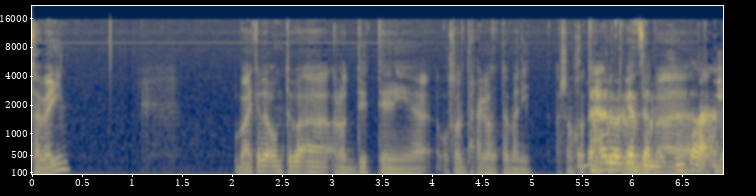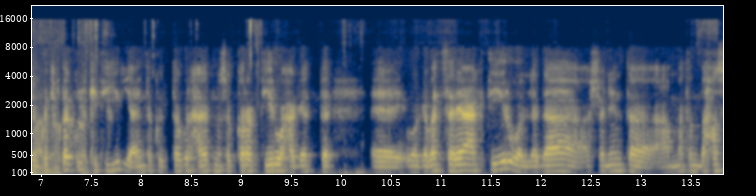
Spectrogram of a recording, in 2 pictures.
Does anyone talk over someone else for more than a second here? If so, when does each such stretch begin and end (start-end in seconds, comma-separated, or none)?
5.4-7.5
